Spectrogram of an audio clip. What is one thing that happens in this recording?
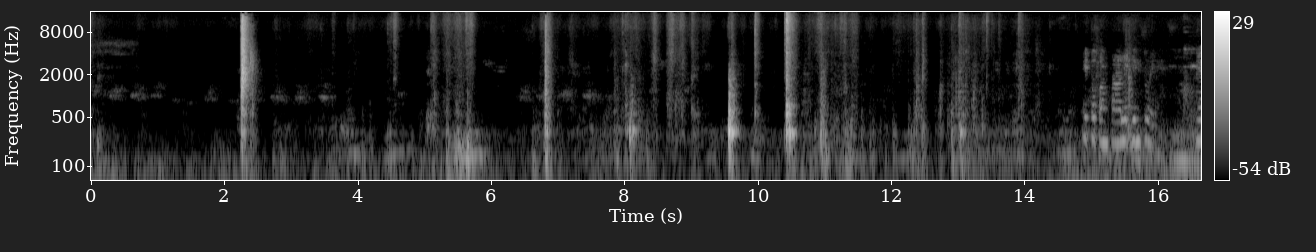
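Plastic packaging crinkles.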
